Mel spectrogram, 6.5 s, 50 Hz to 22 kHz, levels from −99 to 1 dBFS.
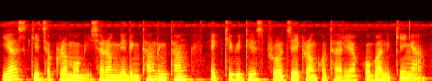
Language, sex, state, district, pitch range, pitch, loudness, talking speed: Garo, male, Meghalaya, West Garo Hills, 115-135 Hz, 125 Hz, -20 LUFS, 85 wpm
